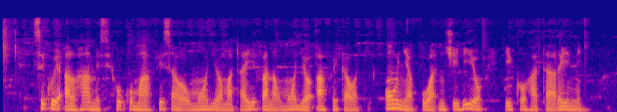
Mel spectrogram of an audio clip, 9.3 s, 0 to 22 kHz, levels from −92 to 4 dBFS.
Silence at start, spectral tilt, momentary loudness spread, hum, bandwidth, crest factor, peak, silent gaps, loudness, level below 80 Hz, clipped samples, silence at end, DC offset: 0.05 s; -6.5 dB/octave; 10 LU; none; 11.5 kHz; 22 dB; -4 dBFS; none; -25 LUFS; -48 dBFS; under 0.1%; 0.45 s; under 0.1%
